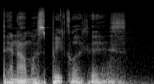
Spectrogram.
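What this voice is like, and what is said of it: Put-on deep voice. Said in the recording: “Do you like my deep voice today? ... I'm exploring new voices.”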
